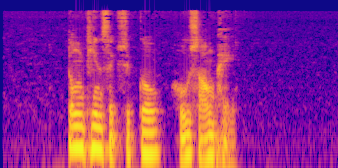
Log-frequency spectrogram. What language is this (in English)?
Cantonese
